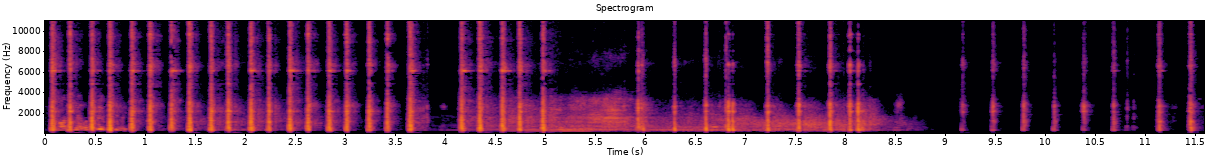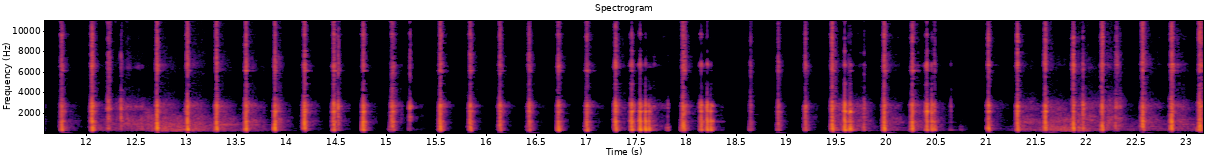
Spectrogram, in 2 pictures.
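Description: Hand hammer beating a steel trowel blank on a steel post anvil in fast, even blows, about five a second, in runs with brief pauses between them.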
